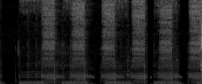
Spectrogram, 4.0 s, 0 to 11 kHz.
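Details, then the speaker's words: Vital Baby electric breast pump running at suction level 9, compared against the Spectra S1 for cycle speed: rhythmic motor whirring in quick, repeating suction cycles with brief pauses between strokes. "So we have gotten to number 9. And the Vital Baby still has a faster cycle speed than the Spectra S1. So if you're looking for high cycle speeds, this is a good pump for you."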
